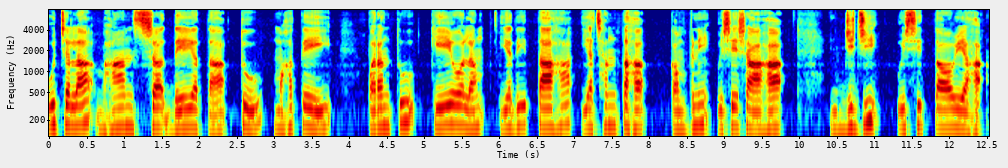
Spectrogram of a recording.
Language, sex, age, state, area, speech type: Sanskrit, male, 18-30, Odisha, rural, read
